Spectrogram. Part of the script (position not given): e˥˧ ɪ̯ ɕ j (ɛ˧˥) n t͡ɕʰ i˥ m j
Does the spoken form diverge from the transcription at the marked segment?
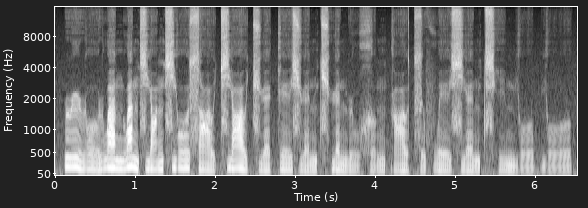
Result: yes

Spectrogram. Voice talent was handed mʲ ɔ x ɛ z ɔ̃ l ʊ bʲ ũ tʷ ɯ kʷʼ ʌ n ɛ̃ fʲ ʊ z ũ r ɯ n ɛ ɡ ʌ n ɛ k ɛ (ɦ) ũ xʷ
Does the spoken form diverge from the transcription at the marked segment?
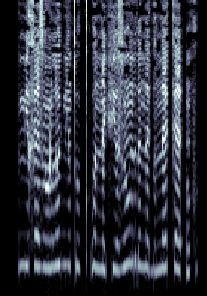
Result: yes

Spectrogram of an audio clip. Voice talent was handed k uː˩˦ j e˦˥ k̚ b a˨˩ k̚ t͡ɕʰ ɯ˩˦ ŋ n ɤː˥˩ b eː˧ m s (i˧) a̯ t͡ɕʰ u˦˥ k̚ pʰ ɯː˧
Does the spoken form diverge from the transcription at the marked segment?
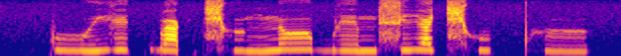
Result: yes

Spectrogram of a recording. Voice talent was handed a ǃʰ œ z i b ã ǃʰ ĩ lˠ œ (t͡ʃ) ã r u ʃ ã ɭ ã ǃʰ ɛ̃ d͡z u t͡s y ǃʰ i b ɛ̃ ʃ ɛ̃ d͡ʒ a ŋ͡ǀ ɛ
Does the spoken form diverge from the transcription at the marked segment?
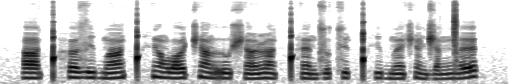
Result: no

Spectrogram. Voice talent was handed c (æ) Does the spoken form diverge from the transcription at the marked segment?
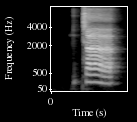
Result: no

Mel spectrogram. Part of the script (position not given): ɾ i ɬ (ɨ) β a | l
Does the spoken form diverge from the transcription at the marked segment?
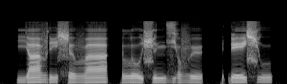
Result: yes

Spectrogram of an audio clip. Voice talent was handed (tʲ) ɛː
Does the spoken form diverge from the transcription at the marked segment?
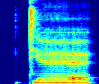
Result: no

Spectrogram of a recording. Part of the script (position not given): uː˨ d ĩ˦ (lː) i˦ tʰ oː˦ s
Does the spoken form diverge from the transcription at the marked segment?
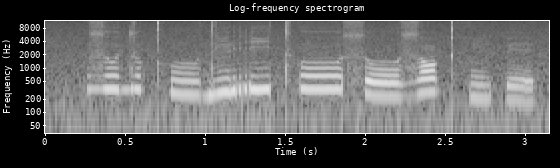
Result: yes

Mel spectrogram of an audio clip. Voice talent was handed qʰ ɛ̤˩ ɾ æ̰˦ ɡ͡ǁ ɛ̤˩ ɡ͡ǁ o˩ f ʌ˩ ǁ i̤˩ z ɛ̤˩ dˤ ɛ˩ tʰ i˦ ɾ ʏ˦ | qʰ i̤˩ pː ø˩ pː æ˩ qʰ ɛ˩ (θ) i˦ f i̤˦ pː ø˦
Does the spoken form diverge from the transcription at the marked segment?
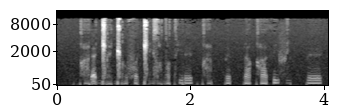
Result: no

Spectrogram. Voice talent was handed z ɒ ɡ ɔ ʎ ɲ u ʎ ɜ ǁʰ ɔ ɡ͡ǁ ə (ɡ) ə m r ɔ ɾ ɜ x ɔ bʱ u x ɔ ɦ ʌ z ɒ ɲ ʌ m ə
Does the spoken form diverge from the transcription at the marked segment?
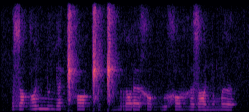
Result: yes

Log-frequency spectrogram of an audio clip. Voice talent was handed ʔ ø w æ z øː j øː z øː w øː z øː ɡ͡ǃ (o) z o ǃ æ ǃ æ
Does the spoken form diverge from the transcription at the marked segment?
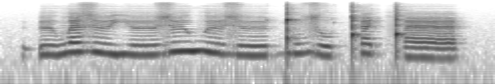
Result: yes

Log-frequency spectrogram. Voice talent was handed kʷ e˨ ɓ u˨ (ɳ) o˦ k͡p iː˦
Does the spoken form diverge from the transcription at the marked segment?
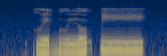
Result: yes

